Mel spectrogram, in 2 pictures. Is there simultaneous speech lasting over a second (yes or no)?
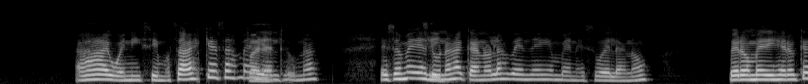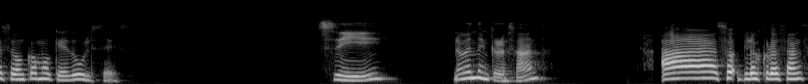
no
